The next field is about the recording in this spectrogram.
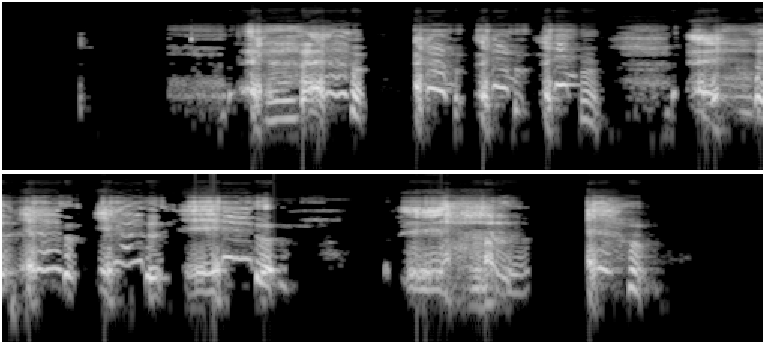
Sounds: Cough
